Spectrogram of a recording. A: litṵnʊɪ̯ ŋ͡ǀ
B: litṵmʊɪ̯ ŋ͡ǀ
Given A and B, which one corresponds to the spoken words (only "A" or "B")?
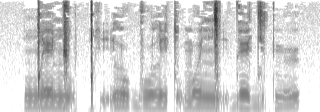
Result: B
